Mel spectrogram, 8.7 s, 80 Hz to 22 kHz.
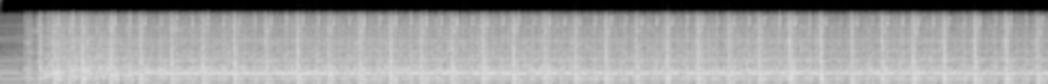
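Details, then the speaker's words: Brother LX3014 sewing machine quilting tightly woven broadcloth with tight stitch: fast even stitching clatter, about four stitches per second, with steady motor hum; sounds rough but runs normally, almost no puckering. "Now it sounds like it's really running rough, but it actually isn't. This is a very tightly woven, like a broadcloth fabric, and it's a tight stitch."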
